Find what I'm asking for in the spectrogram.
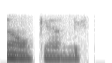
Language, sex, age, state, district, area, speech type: Telugu, female, 45-60, Andhra Pradesh, N T Rama Rao, rural, conversation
